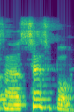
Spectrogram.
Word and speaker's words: sensible: And for the next word, sensible. And for this word, you need to stress the first syllable, right?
